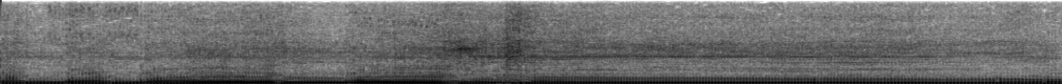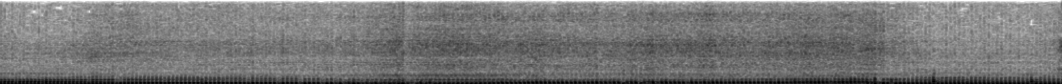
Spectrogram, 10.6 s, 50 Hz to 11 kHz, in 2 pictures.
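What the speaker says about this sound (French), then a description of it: "Vous entendez bien le bruit de la moto." A 125cc dirt bike engine revs hard and close, its pitch climbing in repeated surges and then holding a high, strained drone, loud and alone with no talking.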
